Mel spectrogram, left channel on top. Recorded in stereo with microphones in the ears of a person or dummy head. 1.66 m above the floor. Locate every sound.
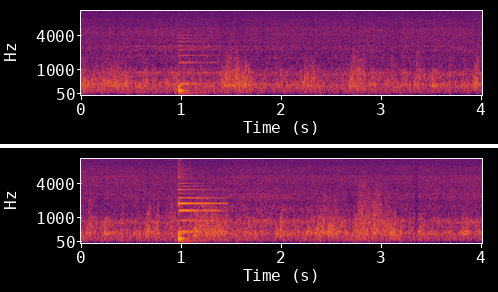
1.0 s a guitar: 55° right (ahead or behind)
